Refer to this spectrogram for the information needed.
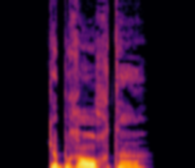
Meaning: inflection of gebraucht: 1. strong/mixed nominative masculine singular 2. strong genitive/dative feminine singular 3. strong genitive plural
- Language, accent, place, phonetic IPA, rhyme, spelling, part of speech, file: German, Germany, Berlin, [ɡəˈbʁaʊ̯xtɐ], -aʊ̯xtɐ, gebrauchter, adjective, De-gebrauchter.ogg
